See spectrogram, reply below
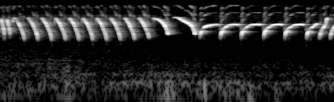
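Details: Canary delivering training song, a fast series of about a dozen repeated sweeping notes, then one long loud downslur followed by crisp, evenly spaced chipping notes.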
